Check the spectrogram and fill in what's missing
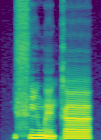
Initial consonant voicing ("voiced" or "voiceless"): voiceless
